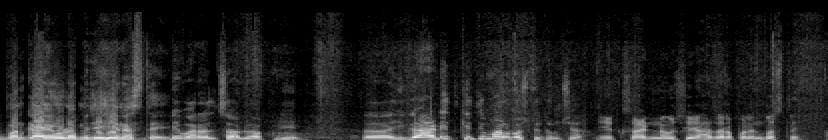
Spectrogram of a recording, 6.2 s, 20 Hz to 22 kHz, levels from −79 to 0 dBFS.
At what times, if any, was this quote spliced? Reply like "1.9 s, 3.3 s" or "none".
1.3 s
